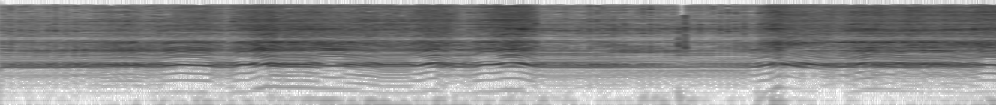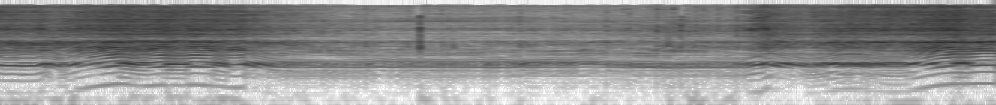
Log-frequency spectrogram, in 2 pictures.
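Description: A two-stroke chainsaw revs up and down.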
